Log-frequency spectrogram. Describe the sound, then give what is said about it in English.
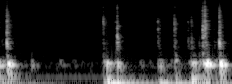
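Keystrokes on a computer keyboard tap out a query into a search bar, a quiet run of quick, irregular clicks that pauses briefly and then resumes in a denser burst. “this is a horrible thing to type into the search bar”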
